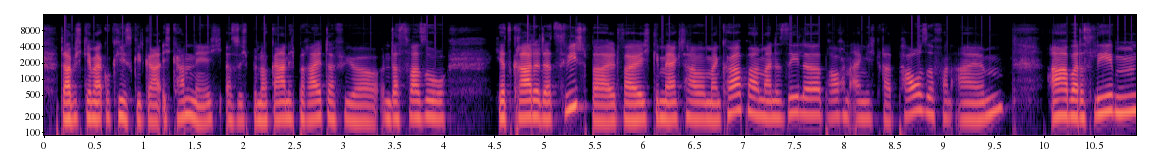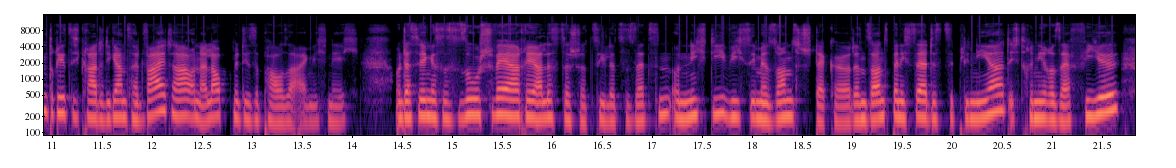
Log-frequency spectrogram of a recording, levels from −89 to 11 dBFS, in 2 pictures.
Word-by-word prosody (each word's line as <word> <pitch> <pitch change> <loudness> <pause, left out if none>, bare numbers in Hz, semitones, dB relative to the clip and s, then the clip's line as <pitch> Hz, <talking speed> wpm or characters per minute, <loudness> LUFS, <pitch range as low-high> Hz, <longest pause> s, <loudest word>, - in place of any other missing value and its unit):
da 185 - +4
habe 185 0 +6
ich - - -12
gemerkt: 185 -1 +3
„Okay, 195 +2 -1
es 185 - -3
geht 175 -1 -5
gar 170 0 +1
ich - - -7
kann 195 +2 -1
nicht.“ 175 0 -4
Also, 175 -1 -7
ich 170 - -11
bin 175 - -3
noch 170 0 -2
gar 185 +1 +3
nicht 185 - -3
bereit 185 +2 0
dafür 170 -3 -3
und 185 - -2
das 185 +1 -3
war 195 0 +3
so 190 -1 -1 0.5
jetzt 195 -1 +1
grade 200 +1 +6
der 185 -1 +1
Zwiespalt, 175 - +1
weil 175 -1 +4
ich 180 0 -4
gemerkt 185 0 0
habe, 185 -1 0
mein 175 0 0
Körper, 240 +2 +2
meine 195 -1 0
Seele 220 +1 0
brauchen 200 +1 -6
eigentlich 190 -1 -7
grad 175 -2 -9
Pause 230 +2 0
von 195 -2 -11
allem, 185 +9 -3 0.4
aber 205 +1 +5
das 195 - -3
Leben 240 +2 +2
dreht 230 -1 -1
sich 200 -2 -9
grade 190 -2 -1
die 180 - -3
ganze 195 -1 0
Zeit 175 +1 -5
weiter 215 -2 +3
und 190 - -2
erlaubt 200 +5 -1
mir 190 - -4
diese 175 -1 -7
Pause 160 -1 -5
eigentlich 160 +1 -10
nicht 160 0 -12 0.3
und 190 - -1
deswegen 200 +1 +3
ist 195 - -2
es 185 -1 -5
so 215 +3 +2
schwer, 215 -1 +4
realistische 185 -3 0
Ziele 170 -2 -6
zu 165 - -14
setzen 170 +7 -5
und 190 -1 0
nicht 205 +3 -1
die, 225 -1 -1
wie 200 - 0
ich 195 0 -8
sie 190 - -2
mir 185 -2 +3
sonst 195 +4 -1
stecke. 160 -1 -5
Denn 175 +2 0
sonst 185 +2 +2
bin 200 - +2
ich 185 -1 -2
sehr 195 -1 +4
diszipliniert. 185 +6 0
Ich 180 - -7
trainiere 185 -1 +1
sehr 165 0 -1
viel, 230 - +4
190 Hz, 240 wpm, -24 LUFS, 180-205 Hz, 0.5 s, habe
